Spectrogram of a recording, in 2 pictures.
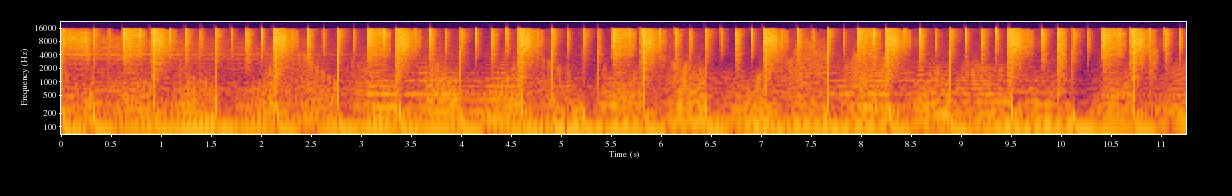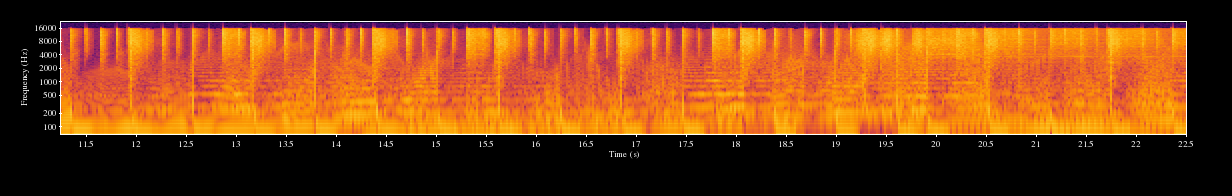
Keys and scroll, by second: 14.6 Return.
